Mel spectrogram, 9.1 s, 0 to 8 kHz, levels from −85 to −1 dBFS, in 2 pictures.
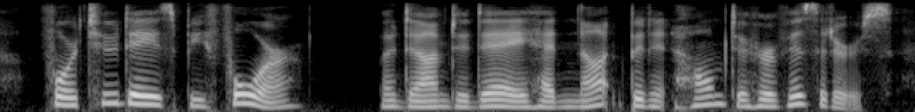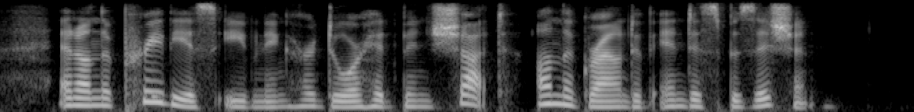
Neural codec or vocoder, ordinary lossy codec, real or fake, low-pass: autoencoder, 48 kHz, 128 numbers a frame, DAC-VAE, trained on Japanese speech; MP3, 64 kbps; fake; 7.2 kHz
